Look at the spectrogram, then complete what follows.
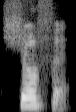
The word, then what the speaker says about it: chauffeur: Now, even though the letters here are CH, yet they have the same sound with the sound represented by the letters SH. So you have shining and you have chauffeur.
